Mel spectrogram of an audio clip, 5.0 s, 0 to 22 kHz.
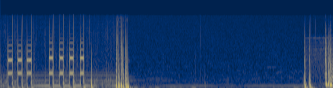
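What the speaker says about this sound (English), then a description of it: "Let's dial a vacant code." A quick run of six touch-tone dialing beeps keys a vacant code on a 914 area line reached from New York City through senderized step switching, followed by a short burst, a near-silent line with faint hum, then more noise at the end.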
